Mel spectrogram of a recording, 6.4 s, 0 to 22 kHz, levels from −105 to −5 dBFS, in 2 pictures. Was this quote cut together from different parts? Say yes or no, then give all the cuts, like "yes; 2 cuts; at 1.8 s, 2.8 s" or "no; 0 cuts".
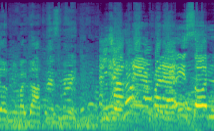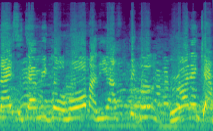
yes; 1 cut; at 1.5 s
